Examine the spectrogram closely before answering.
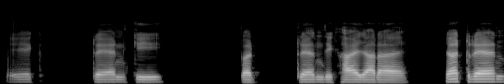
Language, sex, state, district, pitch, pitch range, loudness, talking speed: Hindi, male, Bihar, Jahanabad, 115 Hz, 110-120 Hz, -23 LUFS, 140 wpm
